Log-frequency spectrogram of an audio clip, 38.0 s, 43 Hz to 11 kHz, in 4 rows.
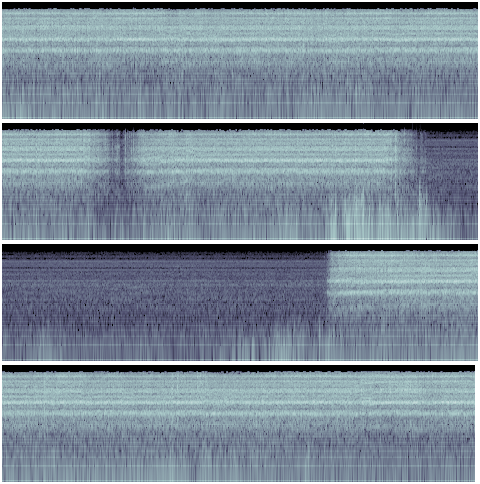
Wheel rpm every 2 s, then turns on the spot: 160, 160, 160, 160, 160, 110, 120, 160, 110, 0, 0, 0, 10, 150, 160, 160, 160, 160, 160.
none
